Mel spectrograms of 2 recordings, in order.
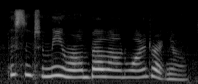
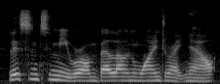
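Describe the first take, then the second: First: A high, light, childlike head voice is used. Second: A lower, grounded chest-middle voice is used.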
